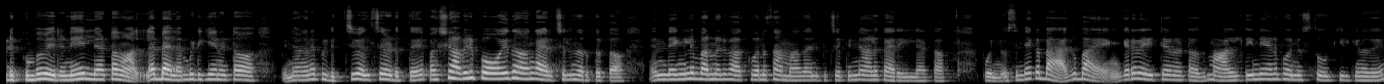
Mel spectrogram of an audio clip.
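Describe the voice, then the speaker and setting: A woman in her thirties with a Malayali accent, chatting homely and warmly about her family's school-day morning as a vlog voice-over. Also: medium pitch, fast. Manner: chatty, homely, often ending lines with a tag. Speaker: family vlogger, mother. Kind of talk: casual voice-over narration.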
